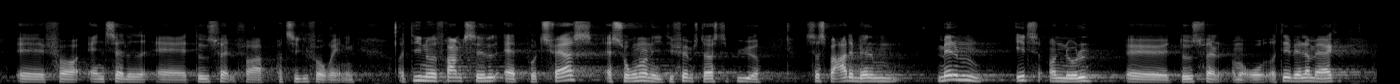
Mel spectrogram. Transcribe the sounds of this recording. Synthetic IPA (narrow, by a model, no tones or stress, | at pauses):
øfɒ̽ænt͡sʰæl̰ð̞̩ˠæd̥øð̞ˠsfæl̰fʁɑ̈pʰɑ̈t͡sʰiɡ̥l̩fɒʊʁḛnʔe̝ŋ | ʔɒ̽d̥inɔ̽ːð̩ˠfʁam̰t͡sʰe̝læd̥̚pʰɒ̽t͡sʰʋæɐsʔæso̝ːnɐnəid̥ifem̰sd̥ɶɐsd̥əb̥y̰ːɐ | sɒ̽sb̥ɑ̈ːɾ̥e̝̰ | mel̰m̩e̝d̥ɒ̽nɔ̽lød̥øð̞ˠsfæl̰ɒ̽mɒ̰ːðˠɒ̽d̥e̝æʋelæmæɐɡ̥ə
